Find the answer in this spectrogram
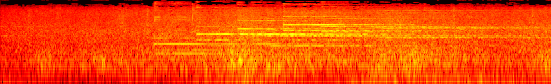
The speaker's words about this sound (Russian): Безбрежное море, сине-зеленые волны в кружевах пены, стремительные чайки и соленый ветер. Море бесконечное, словно небо.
